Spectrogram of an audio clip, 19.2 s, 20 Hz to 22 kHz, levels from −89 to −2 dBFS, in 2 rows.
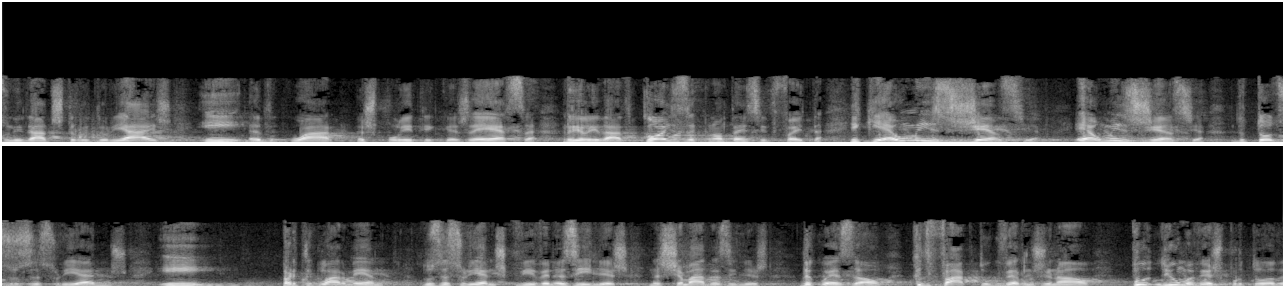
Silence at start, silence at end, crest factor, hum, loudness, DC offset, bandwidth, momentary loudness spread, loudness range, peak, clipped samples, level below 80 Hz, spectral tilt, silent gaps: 0 s; 0 s; 16 dB; none; -19 LUFS; under 0.1%; 11 kHz; 9 LU; 2 LU; -2 dBFS; under 0.1%; -62 dBFS; -4.5 dB/octave; none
